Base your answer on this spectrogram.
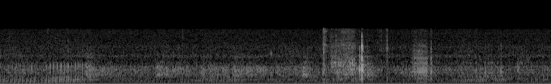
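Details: Catsanova, a kitten adopted through Kalamazoo Animal Rescue, purring close up: a steady, rough, pulsing rumble indoors, broken near the middle by a few brief sharp clicks and soft knocks.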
